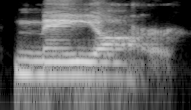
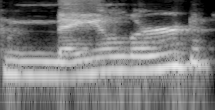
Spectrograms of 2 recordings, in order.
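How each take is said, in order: First: The name is said the French way. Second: The name is read out the English way. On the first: The speaker calls it right. "it's a Frenchman's last name, ... you pronounce it Maillard" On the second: The speaker calls it wrong. "I know it looks like Maillard"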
